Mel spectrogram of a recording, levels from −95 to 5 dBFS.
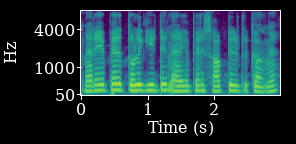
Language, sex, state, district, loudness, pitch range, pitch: Tamil, male, Tamil Nadu, Namakkal, -14 LUFS, 180-200 Hz, 195 Hz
